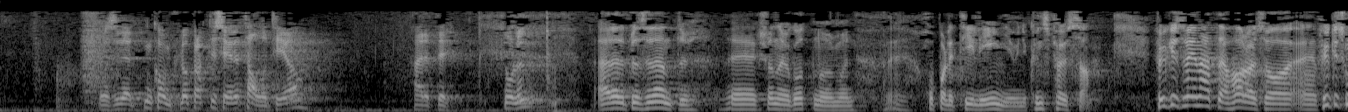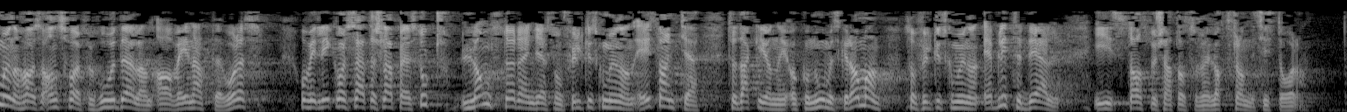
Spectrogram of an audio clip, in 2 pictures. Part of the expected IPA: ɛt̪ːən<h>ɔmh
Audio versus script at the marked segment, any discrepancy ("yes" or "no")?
yes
